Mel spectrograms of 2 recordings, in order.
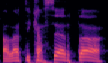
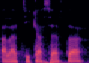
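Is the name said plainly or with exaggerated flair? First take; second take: exaggerated; plainly. First: The name is said with exaggerated, animated flair. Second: The name is said plainly, without flourish.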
